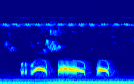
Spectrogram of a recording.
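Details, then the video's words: Spotted dove decoy call used to lure wild forest birds: two quick soft clipped notes, then three deep hollow coos, the middle one longest and drawn out, over a low steady hum. "SUARA PANGGILAN TEKUKUR PIKAT, BURUNG HUTAN PASTI NYAHUT"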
